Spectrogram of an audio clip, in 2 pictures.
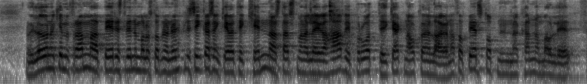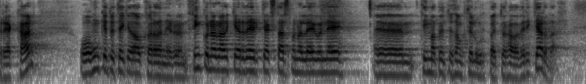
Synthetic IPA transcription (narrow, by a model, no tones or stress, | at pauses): nuilœːɣʏnʏmcʰɛːmʏfɾamːaðpɛːɾɪst̪vɪnːʏmawlast̪ɔpnɪnʏhplisiŋkasɛmcɛːvat̪ʰɪlcʰɪnːast̪ar̥smanːaleːjɣaɦaːvɪpɾɔːt̪ɪðcɛknaaːwkʰvaðʏmlaːɣanːaθawpɛːɾ̥st̪ɔpnɪnɪnːakʰanːamaːwlɪðfɾɛːkʰːaɾ̥ | ɔɣhuncɛːt̪ʏɾt̪ʰɛːcɪðaːwkʰvaːɾaðθanːɪɛɾʏmfiŋkʏnaɾaðcɛɾðɪɾcɛknst̪ar̥smanːalejɣʏnːɪ | t̪ʰiːmapʏnt̪ɪθawŋkt̪ʰɪluɾpaːjt̪ʏɾ̥havavɛːɾɪðcɛɾða̰ɾ̥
